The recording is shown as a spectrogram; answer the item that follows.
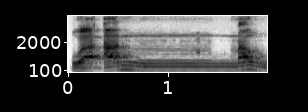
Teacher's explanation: nun tasdid dibaca ghunah atau mendengung ditahan. Wa anallaha allahnya dibaca tebal karena harakat di depannya fathah.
